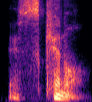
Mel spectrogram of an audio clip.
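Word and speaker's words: σκηνόω: 쉐키나 영광 스캐노 이게 발음상으로 유사합니다. 사실 이제 거하다라는 단어가 또 있거든요. 메노라는 단어가 있는데 다른 단어이 스캐너를 굳이 썼습니다. 어 분명히 의도가 있는 것이죠. 요한은 의도적으로 발음이 쉐키나와 비슷한 발음을 써서 구약 성막에 임했던 하나님의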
